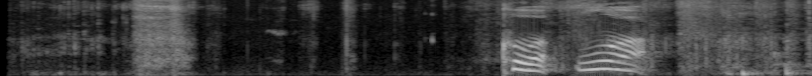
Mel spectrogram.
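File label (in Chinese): "ke3le4", Mandarin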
